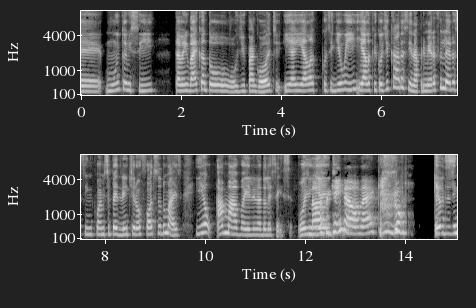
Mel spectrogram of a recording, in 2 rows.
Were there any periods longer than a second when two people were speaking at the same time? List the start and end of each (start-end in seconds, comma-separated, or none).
none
